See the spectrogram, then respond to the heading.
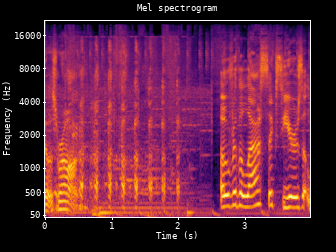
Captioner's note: laughing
